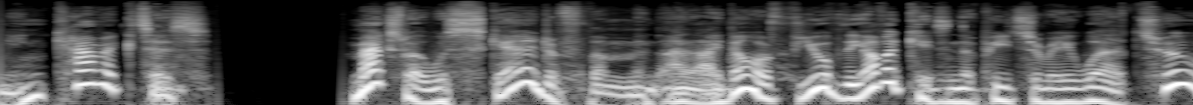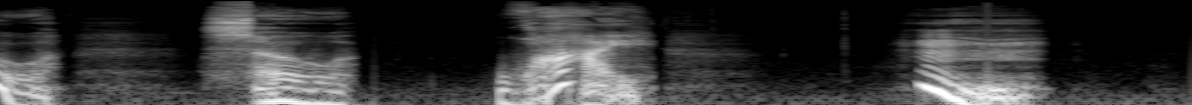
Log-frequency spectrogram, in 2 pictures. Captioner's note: chuckles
